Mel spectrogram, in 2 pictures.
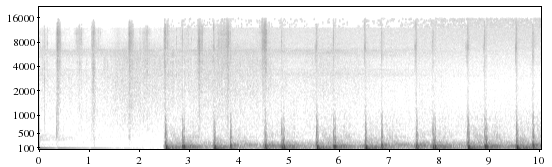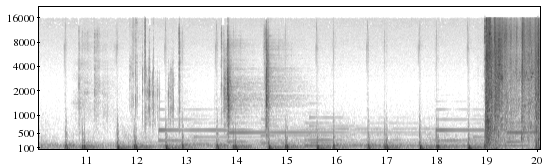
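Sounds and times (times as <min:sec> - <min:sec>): heartbeat thumps: 0:02.5 - 0:19.1.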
